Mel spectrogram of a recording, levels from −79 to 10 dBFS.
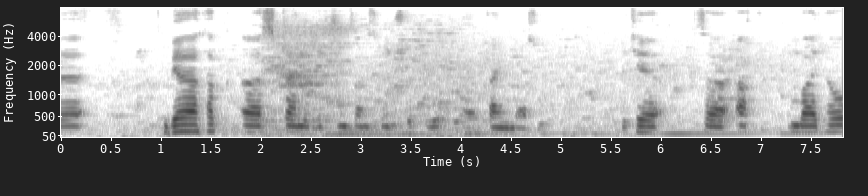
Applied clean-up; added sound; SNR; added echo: classical method log-MMSE.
